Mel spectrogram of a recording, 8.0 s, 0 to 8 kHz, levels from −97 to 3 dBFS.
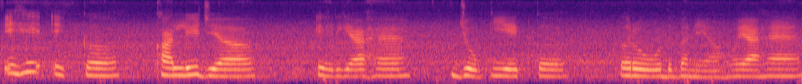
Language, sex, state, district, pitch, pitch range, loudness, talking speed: Punjabi, male, Punjab, Kapurthala, 205 Hz, 195-220 Hz, -20 LUFS, 95 wpm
